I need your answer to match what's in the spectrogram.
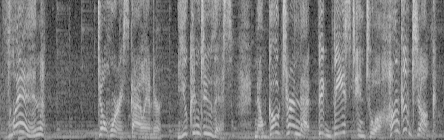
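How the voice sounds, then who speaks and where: An actress playing a spirited, encouraging young heroine in a video game. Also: female voice, sits high, big pitch swings, measured pace, music in the background.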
